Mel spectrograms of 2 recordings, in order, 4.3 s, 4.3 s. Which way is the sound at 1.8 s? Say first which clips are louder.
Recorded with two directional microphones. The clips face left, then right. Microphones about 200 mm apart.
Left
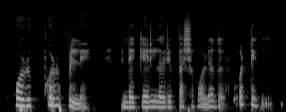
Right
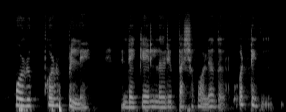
Left 5 dB; 45° left (ahead or behind).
